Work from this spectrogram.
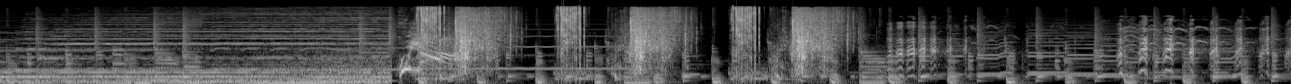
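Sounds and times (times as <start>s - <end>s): background music: 0.0s - 12.9s
water splashes: 4.2s - 8.6s.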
